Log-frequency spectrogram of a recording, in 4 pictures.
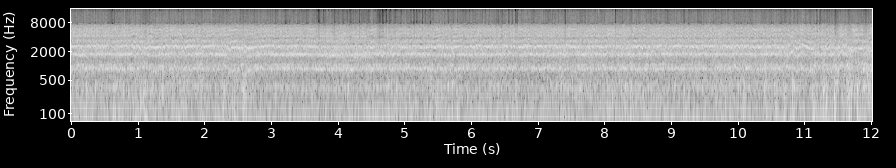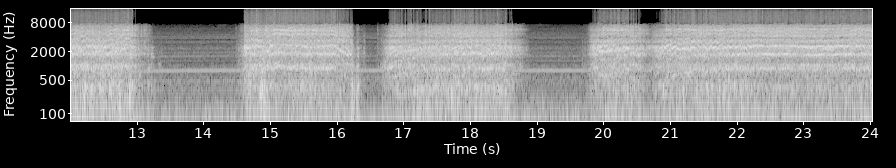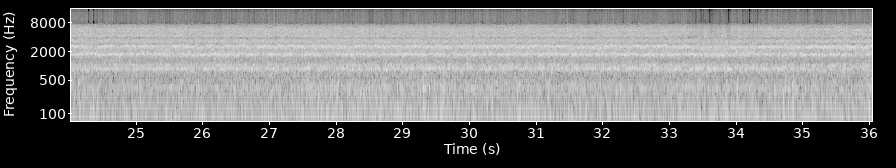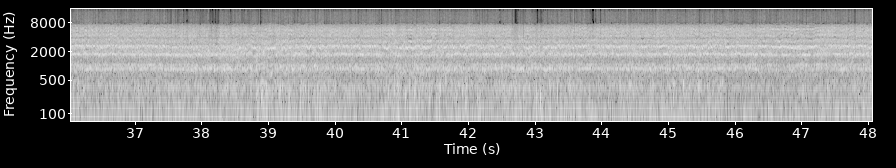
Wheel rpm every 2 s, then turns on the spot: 230, 230, 230, 230, 230, 220, 120, 140, 110, 100, 160, 230, 230, 230, 240, 240, 230, 230, 230, 220, 230, 230, 230, 230.
none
